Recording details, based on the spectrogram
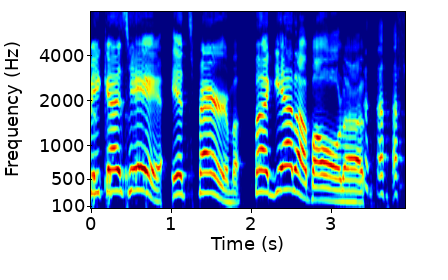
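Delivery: put-on Wisconsin accent. Repeating a cheese shop owner's quote: Wisconsin accent. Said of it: "The most, like, Wisconsin".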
